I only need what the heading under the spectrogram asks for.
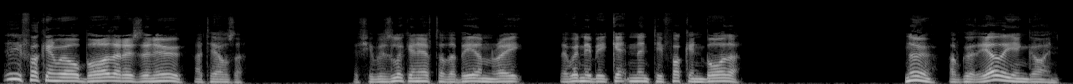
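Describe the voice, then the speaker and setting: In a clean, dry studio recording, a man with a mid-range voice voices an Edinburgh hard man in first-person audiobook narration, moving at a moderate pace with long pauses. His lightly acted character is hot-tempered and foul-mouthed, talking in rough, aggressive slang with an irritable, scornful edge.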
